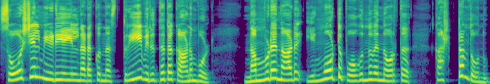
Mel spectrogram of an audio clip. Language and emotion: Malayalam, disgusted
